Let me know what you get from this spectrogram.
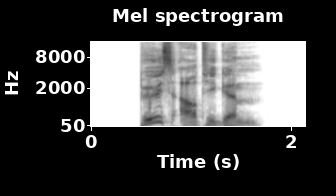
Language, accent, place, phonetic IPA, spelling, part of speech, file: German, Germany, Berlin, [ˈbøːsˌʔaːɐ̯tɪɡəm], bösartigem, adjective, De-bösartigem.ogg
- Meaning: strong dative masculine/neuter singular of bösartig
